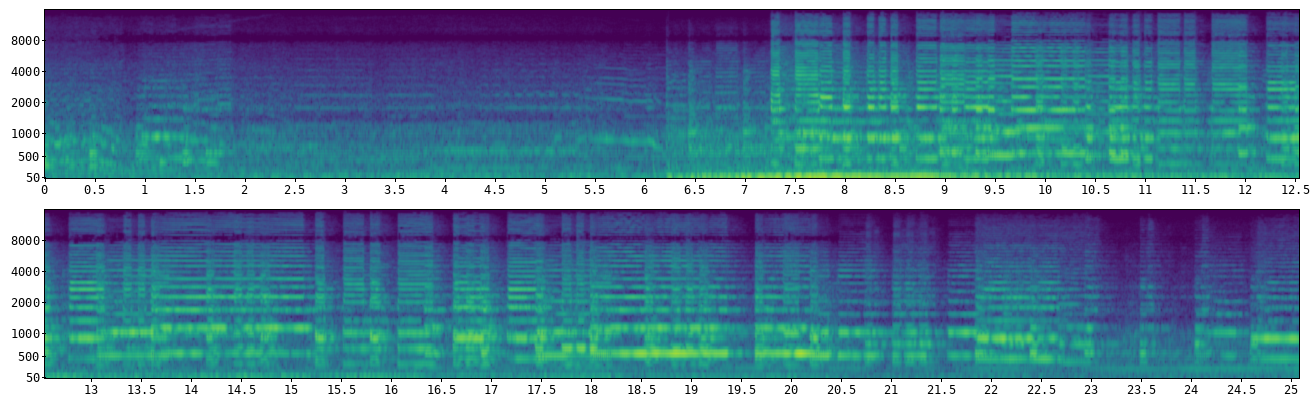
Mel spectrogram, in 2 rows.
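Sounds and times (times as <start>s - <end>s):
bus engine rumble: 0.0s - 25.0s
musical air horn tune: 6.2s - 25.0s.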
